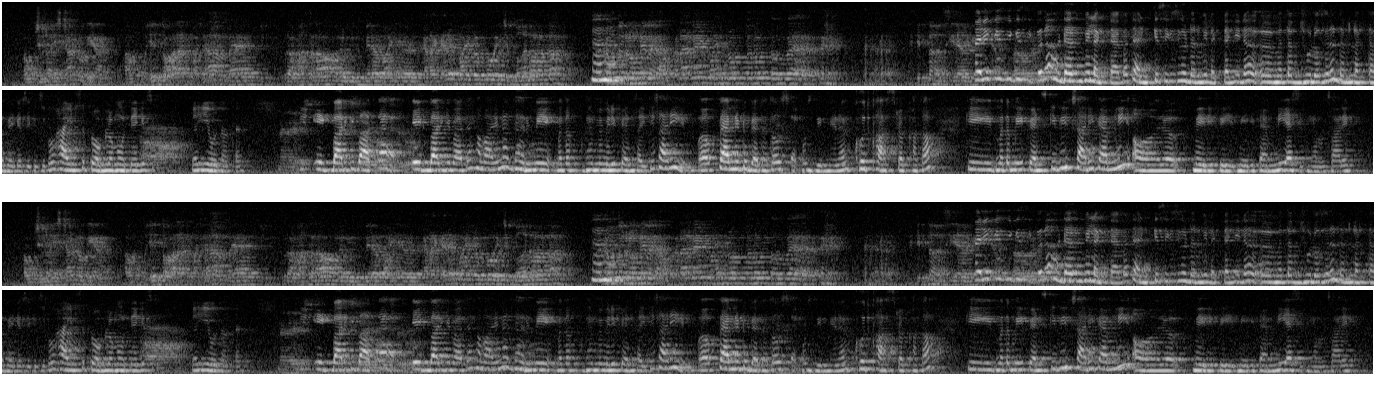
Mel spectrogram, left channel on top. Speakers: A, in the centre; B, on the left.
A: अब झूला स्टार्ट हो गया अब मुझे तो आ रहा है मजा मैं फिर पूरा हंस रहा हूँ और मेरा भाई जो है, करा कि, अरे भाई रोको ये जो बगल वाला था
B: हम्म,
A: अरे वो तो रोने लगा वो करा अरे भाई रोक दो रोक दो मैं <laughs> इतना हंसी आया कि
B: अरे
A: क्या
B: किसी
A: बताऊँ
B: किसी
A: मैं
B: को ना डर भी लगता है पता है किसी किसी को डर भी लगता है कि ना अ, मतलब झूलों से ना डर लगता भी है किसी किसी को हाइट से प्रॉब्लम होती है किसी
A: हाँ
B: को ये हो जाता है
A: नहीं नहीं
B: ए- एक बार
A: नहीं
B: की बात
A: सही बात
B: है
A: सही बात
B: एक बार की बात है हमारे ना घर में मतलब घर में मेरी फ्रेंड्स आई थी सारी फैमिली टुगेदर था
A: हम्म
B: उस
A: हम्म
B: उस दिन मैंने खुद खास रखा था कि मतलब मेरी फ्रेंड्स की भी सारी फैमिली और मेरी फे, मेरी फैमिली ऐसे थे हम सारे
